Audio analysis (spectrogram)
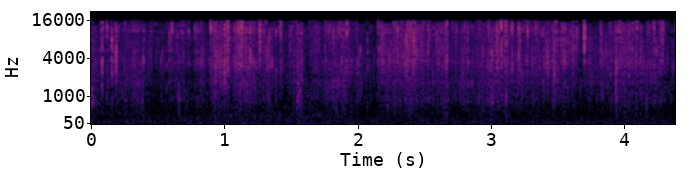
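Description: Fingertips rub and press a clear plastic bubble wrap sheet lying on a table, and the sheet is folded over partway through. The result is a steady, quiet stream of bright, crisp crinkling and crackling with dense small bursts and almost no low end.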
